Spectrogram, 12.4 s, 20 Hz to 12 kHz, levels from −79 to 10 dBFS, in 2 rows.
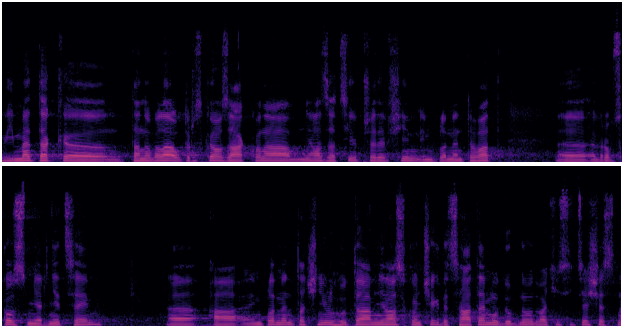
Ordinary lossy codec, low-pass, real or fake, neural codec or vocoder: Opus, 24 kbps; 9.9 kHz; real; none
